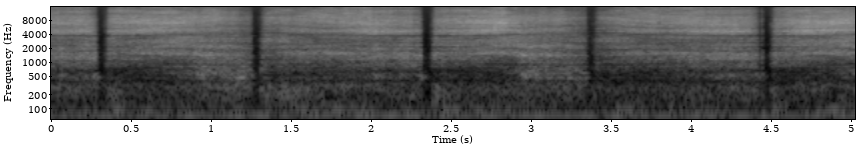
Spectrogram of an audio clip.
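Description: The felt tip of a marker rubs back and forth across a thin white paper sheet lying flat on a dark board while coloring a green apple. Six long, scratchy strokes are each separated by a brief pause and carry a steady, bright hiss with almost no low end.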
